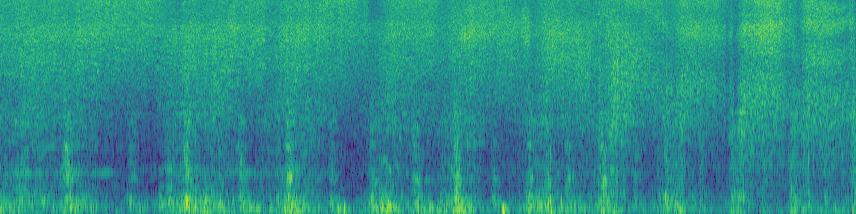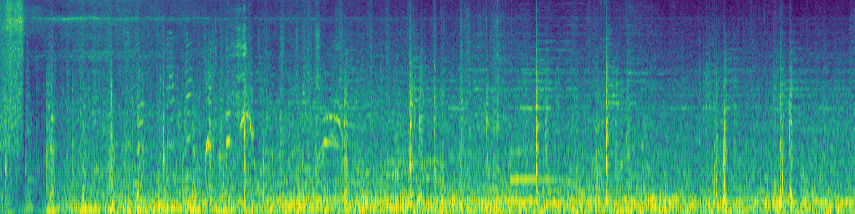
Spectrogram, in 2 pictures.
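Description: A steam train hisses loudly at first, then runs with a steady rumble and rhythmic clickety-clack on a heritage railway line, continuous and fairly close throughout.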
